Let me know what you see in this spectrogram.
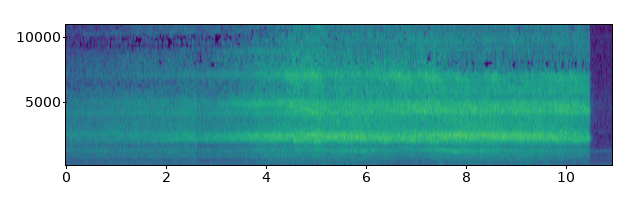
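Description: Electric express train passing through a station at speed without stopping: a rush of wheel-on-rail and air noise that builds over about four seconds, stays loud, then cuts off abruptly near the end.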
